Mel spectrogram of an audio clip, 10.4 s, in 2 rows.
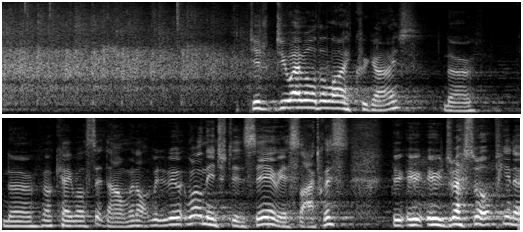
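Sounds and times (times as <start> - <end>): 
audience round of applause: 0.0 - 2.5
speech: 2.5 - 10.3.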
